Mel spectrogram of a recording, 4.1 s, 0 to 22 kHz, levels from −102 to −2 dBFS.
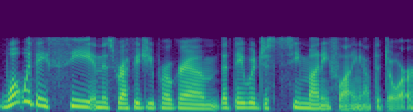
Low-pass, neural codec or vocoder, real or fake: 5.4 kHz; none; real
